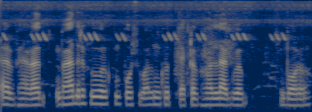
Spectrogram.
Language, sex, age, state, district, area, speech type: Bengali, male, 18-30, West Bengal, Uttar Dinajpur, urban, spontaneous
